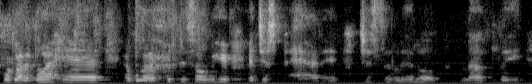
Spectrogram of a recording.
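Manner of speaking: soft murmuring painting teacher; gentle soothing art instructor; Bob Ross impression. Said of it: "he sounds like a performing, uh, performing arts, uh, instructor".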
